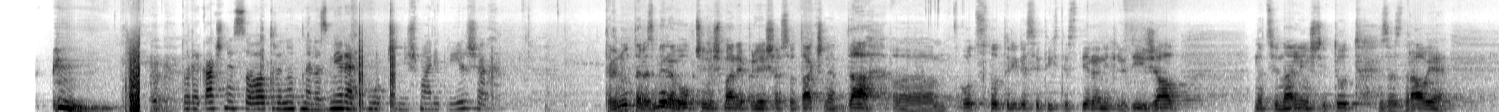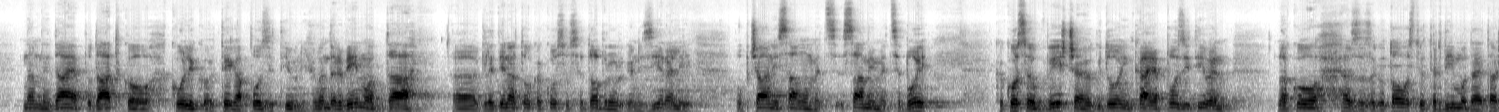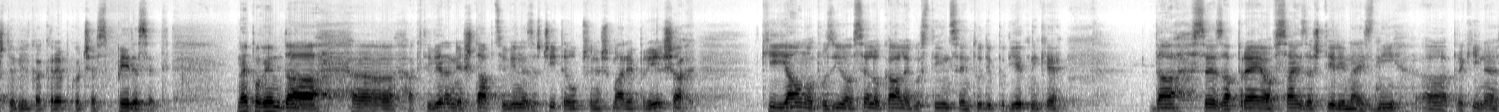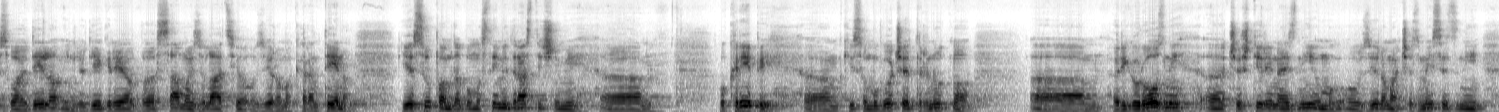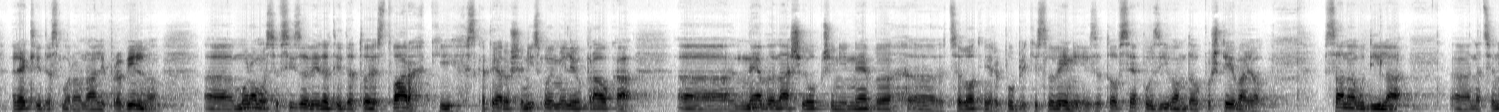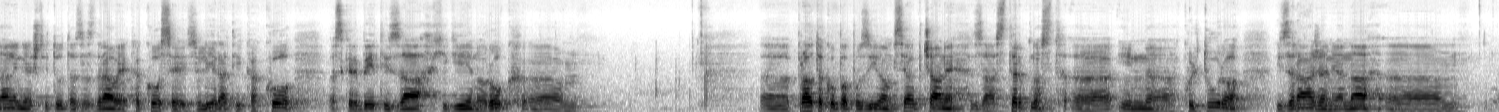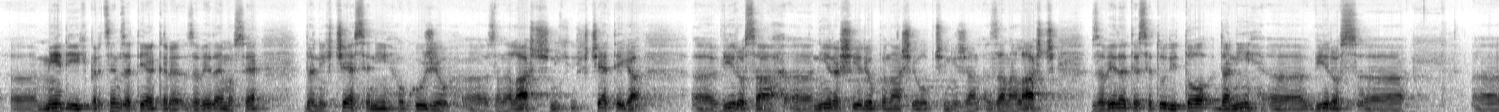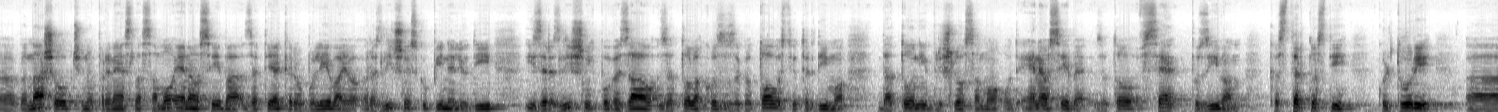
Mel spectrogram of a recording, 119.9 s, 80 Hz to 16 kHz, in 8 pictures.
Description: Šmarski župan Matija Čakš je o razmerah glede okuženih z novim koronavirusom v Občini Šmarje pri Jelšah novinarjem med drugim povedal, da naj bi simptome, ki kažejo na okužbo z novim koronavirusom, imelo najmanj 50 občanov Šmarja. Poziva k strpnosti.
